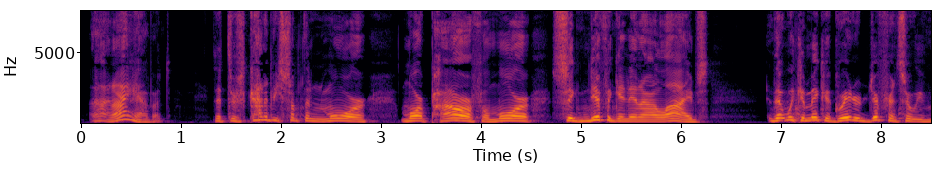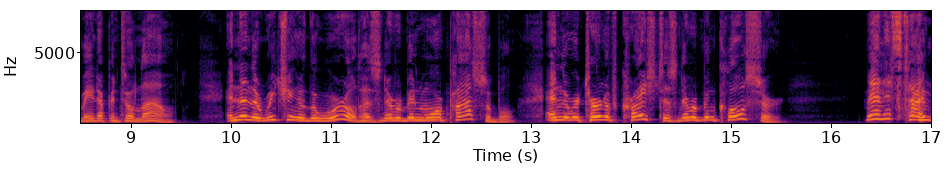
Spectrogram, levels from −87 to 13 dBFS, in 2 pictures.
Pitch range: 155-230 Hz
